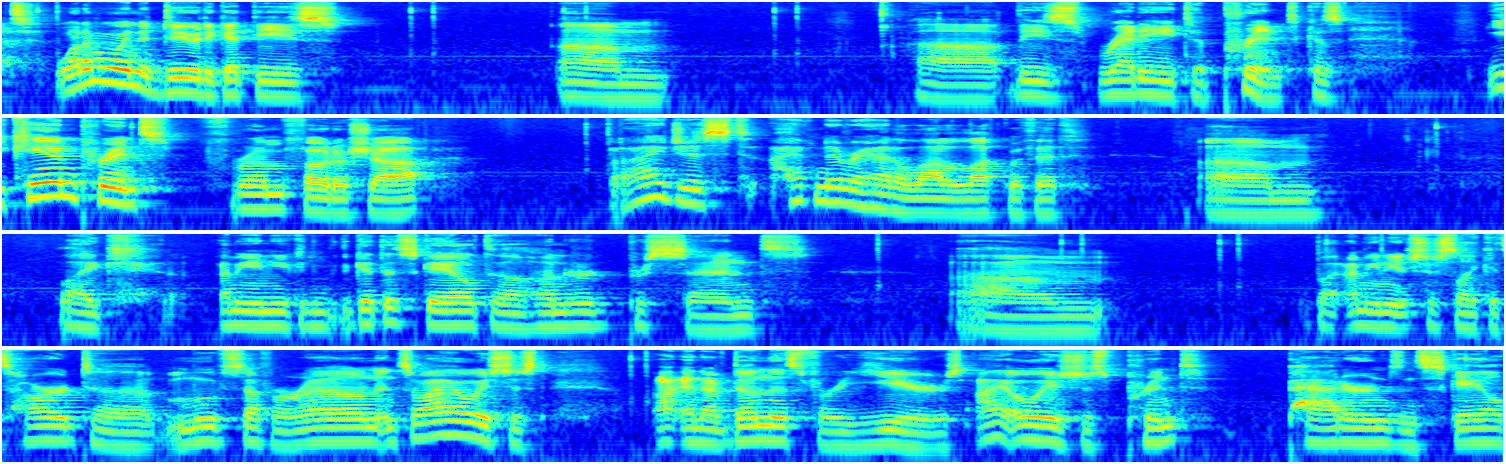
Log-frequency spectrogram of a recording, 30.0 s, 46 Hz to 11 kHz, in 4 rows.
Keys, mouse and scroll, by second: 1.7 click, 2.4 click, 3.5 click, 4.2-4.6 scroll up 4, 7.8 click, 10.1 click, 14.4 click, 18.6 click, 20.0 click, 20.8 click, 21.3 click, 25.3 click, 27.5 click, 29.5-30.0 drag.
